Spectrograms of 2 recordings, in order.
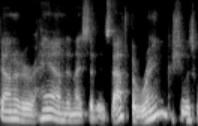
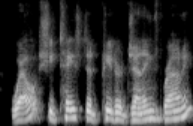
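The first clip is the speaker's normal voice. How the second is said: usual speaking voice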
